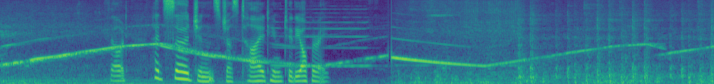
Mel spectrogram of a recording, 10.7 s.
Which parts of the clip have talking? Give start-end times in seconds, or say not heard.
1.6-5.0.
